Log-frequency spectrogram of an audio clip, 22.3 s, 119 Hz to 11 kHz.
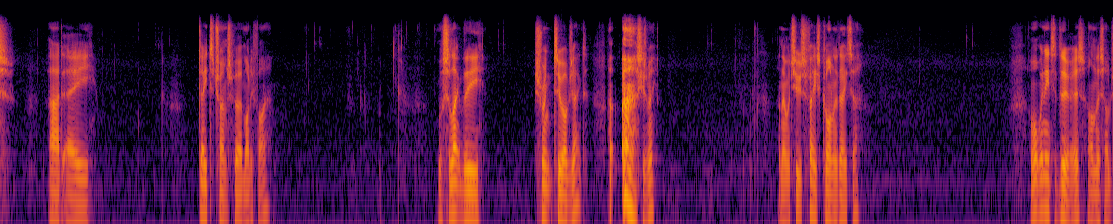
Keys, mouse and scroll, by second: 3.2 click, 7.5 ctrl+middle click, 8.2 shift+middle click, 8.6 middle click, 10.0 click, 19.5 click, 20.7 middle click, 21.7 click.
